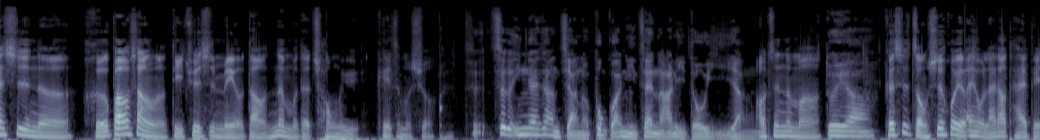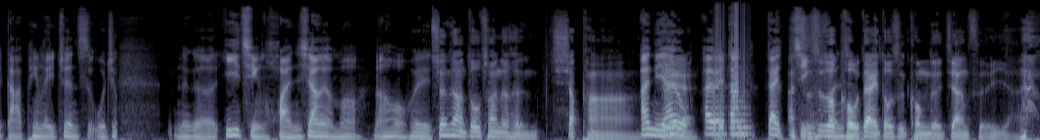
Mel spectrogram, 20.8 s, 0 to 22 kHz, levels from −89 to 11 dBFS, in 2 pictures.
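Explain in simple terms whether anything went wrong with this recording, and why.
Five brief glitches come from damaged data in a compressed stream, at 4.40 s, 9.65 to 9.67 s, 11.55 to 11.57 s, 14.71 s and 18.17 to 18.19 s. Part of the stored speech was corrupted. The player lost its place. Each one is a quick chirp or blip.

From 17.54 to 17.92 s there is robotic sound from repeated short buffers. The speech becomes a stiff, metallic buzz near 188 Hz. Most of that stretch is repeated sound. The likely cause is audio arriving too slowly, so the player looped a slice about 5 ms long.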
